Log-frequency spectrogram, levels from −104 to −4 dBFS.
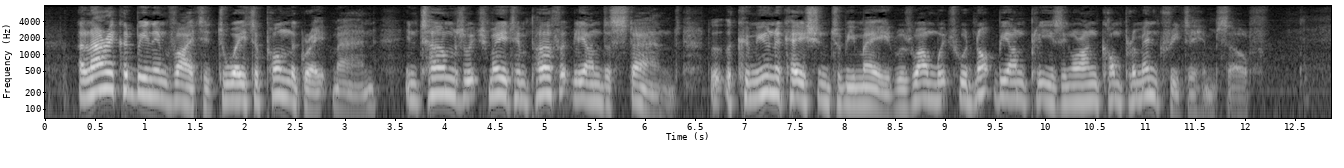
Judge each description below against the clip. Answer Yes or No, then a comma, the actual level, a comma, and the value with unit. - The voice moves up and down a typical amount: Yes, average, 4.3 semitones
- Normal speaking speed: Yes, average, 160 wpm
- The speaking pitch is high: No, medium, 155 Hz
